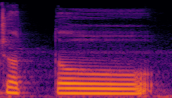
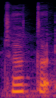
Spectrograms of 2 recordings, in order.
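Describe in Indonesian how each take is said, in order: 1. Nada turun di akhir kata. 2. Nada tidak turun di akhir kata. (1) "intonasi menurun" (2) "untuk tunggu sebentar tapi bentuk positif"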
